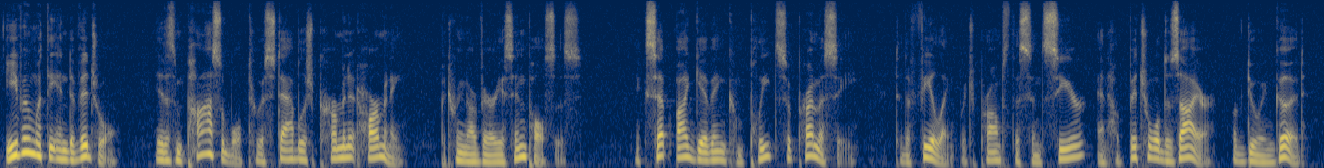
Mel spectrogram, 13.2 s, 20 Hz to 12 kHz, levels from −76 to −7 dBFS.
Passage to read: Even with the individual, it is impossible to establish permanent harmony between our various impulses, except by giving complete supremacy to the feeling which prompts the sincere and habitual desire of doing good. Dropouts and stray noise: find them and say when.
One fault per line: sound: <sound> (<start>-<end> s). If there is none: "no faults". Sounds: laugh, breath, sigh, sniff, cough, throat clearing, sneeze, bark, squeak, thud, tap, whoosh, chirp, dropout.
no faults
